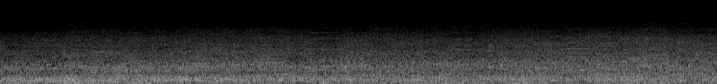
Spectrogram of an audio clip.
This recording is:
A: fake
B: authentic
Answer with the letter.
A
